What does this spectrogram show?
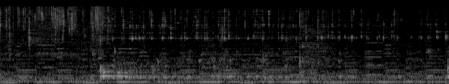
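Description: Tap water running from a kitchen faucet in a thin steady stream, splashing into a large plastic water bottle.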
